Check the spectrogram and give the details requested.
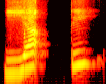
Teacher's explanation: حمزہ کو جھٹکے سے پڑھیں گے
